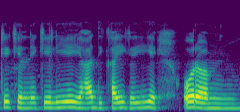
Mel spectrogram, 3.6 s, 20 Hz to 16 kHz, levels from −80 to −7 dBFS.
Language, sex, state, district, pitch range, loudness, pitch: Hindi, female, Chhattisgarh, Kabirdham, 165-180 Hz, -18 LUFS, 170 Hz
